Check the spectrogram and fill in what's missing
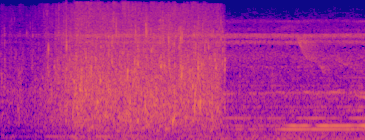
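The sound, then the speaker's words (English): Water rushes steadily over rock in a forest stream, a full hiss that drops off suddenly, leaving faint insect or bird tones droning in the quiet forest background. “Water gushing over a rock in the forest.”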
